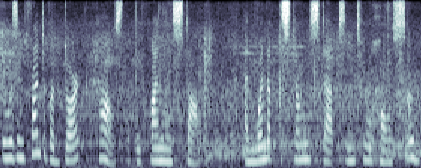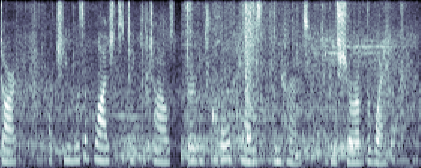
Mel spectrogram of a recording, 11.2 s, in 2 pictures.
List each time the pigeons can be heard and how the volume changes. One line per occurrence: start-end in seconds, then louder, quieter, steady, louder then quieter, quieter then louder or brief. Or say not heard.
2.0-11.1 louder.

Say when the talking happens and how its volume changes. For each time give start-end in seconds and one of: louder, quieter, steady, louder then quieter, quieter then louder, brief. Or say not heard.
0.0-10.9 steady.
